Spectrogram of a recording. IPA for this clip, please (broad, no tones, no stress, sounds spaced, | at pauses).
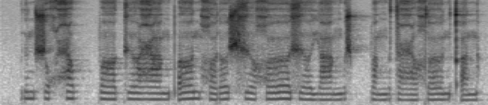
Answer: ɾʲ u n ʃ u χ ħ ɐ pː ɐː kʲ ɐː ʕ aː ŋ pʼ ɐː n χ œ ɾ œː ʃ xʲ əː χ œː xʲ ɐː j aː ŋ o ʃ pː a ŋ ə t ə ʕ əː χ ɾ œː n kʼ a n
